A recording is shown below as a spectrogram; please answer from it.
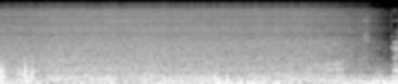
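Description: Strong breeze buffets the microphone over crashing surf on a rocky coastline, a continuous loud roar of wind and waves throughout.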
